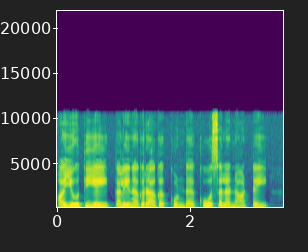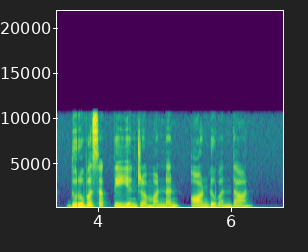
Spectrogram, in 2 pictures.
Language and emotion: Tamil, neutral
